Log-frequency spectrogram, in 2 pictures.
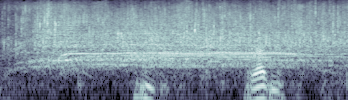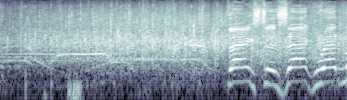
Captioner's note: cheers and applause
